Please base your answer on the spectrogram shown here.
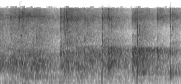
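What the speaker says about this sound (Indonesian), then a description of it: "Tepuk tangan untuk Pak Saroni dulu." Audience at an Indonesian alumni gathering clapping in scattered bursts, a few sharp hand claps standing out over a thin, uneven patter that swells and fades across two seconds.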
